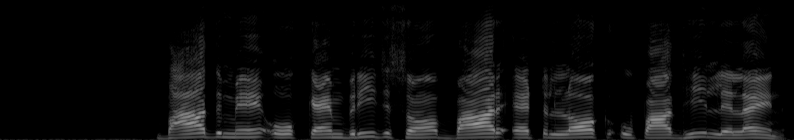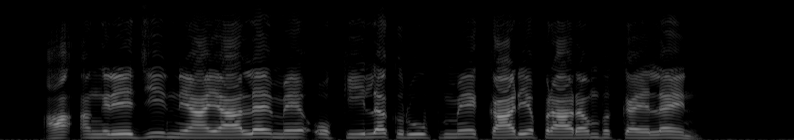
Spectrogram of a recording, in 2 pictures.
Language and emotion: Maithili, neutral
